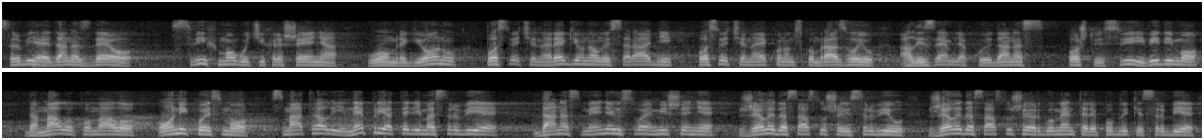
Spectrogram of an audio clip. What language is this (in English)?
Serbian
